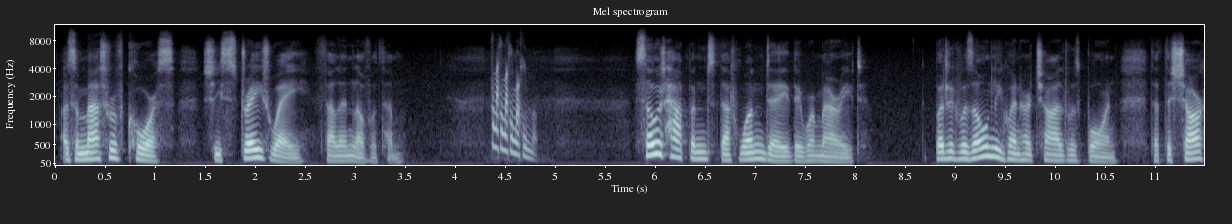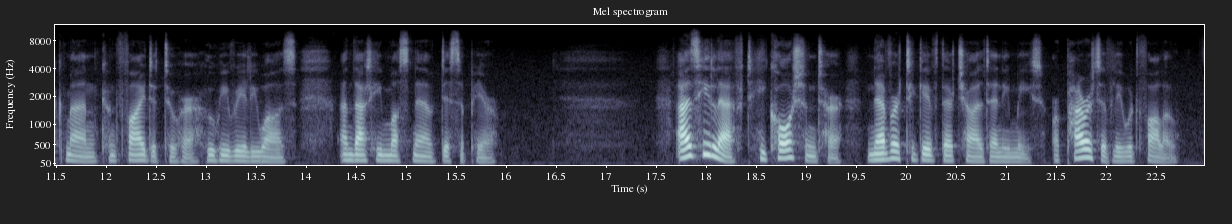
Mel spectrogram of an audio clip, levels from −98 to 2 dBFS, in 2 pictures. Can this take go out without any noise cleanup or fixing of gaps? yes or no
no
